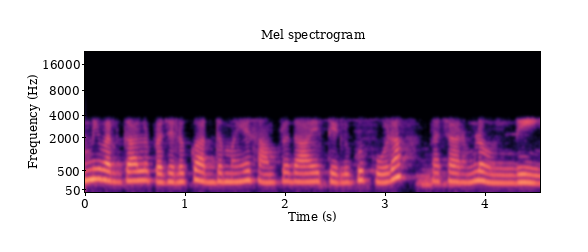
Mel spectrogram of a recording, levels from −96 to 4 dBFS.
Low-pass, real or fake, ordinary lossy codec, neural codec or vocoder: 3.6 kHz; real; Opus, 24 kbps; none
